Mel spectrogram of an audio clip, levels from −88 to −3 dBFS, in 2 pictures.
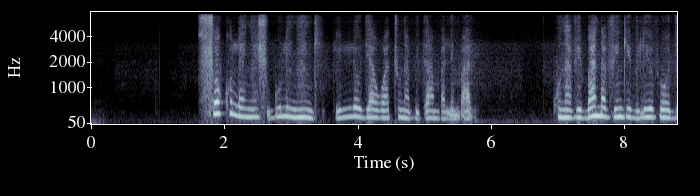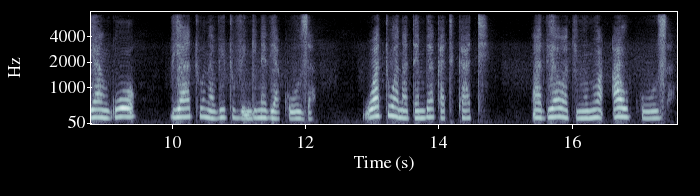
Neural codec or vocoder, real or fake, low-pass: codec, 16 kHz in and 24 kHz out, 1 kbps, XY-Tokenizer; fake; 7.2 kHz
